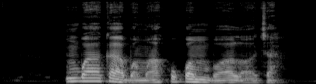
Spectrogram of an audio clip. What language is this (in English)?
Igbo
